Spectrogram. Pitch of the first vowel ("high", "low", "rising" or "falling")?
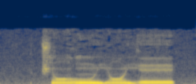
low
